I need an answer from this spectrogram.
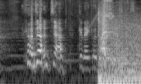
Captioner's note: sneezes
